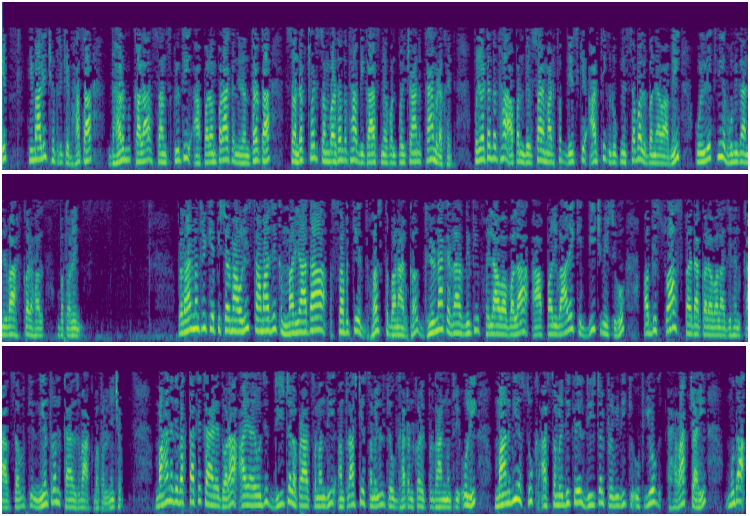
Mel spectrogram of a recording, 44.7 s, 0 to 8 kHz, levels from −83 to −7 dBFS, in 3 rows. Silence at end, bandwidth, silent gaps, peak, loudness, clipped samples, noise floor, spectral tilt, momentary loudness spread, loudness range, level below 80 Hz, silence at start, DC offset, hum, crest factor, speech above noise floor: 0.05 s; 5.2 kHz; none; -6 dBFS; -21 LUFS; under 0.1%; -58 dBFS; -12 dB/octave; 8 LU; 4 LU; -58 dBFS; 0 s; under 0.1%; none; 16 dB; 38 dB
